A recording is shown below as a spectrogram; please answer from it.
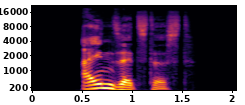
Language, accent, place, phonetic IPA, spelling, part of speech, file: German, Germany, Berlin, [ˈaɪ̯nˌzɛt͡stəst], einsetztest, verb, De-einsetztest.ogg
- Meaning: inflection of einsetzen: 1. second-person singular dependent preterite 2. second-person singular dependent subjunctive II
